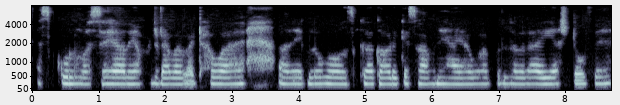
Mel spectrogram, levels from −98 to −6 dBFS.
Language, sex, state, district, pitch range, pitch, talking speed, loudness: Hindi, male, Bihar, Jamui, 225-230 Hz, 225 Hz, 170 wpm, -28 LUFS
